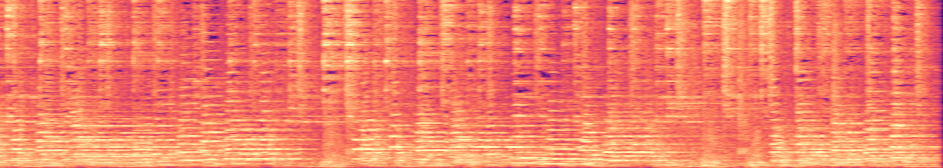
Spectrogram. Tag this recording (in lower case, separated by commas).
music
